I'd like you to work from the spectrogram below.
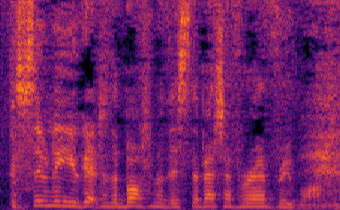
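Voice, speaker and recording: An actress plays a sensible college nurse with an English accent. She speaks with measured, earnest concern in a naturalistic British radio drama style, at a medium pitch. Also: animated, a crowd in the background, natural voice. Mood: concerned, frank. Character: concerned, sensible college nurse, woman, helping police friend.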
